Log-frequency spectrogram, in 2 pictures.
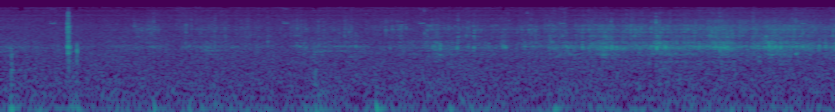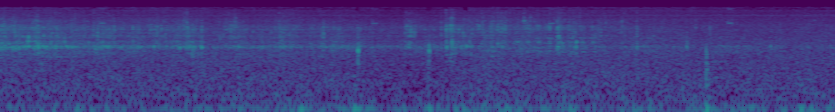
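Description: Fat-bike tyres rolling over wet grass and mud, a steady swishing hiss that swells in the middle, with scattered small clicks. Wind rumbles on the camera microphone.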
